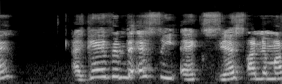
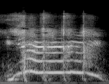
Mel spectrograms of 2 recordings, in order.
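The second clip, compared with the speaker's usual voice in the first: sudden high excited yay; excited cheer; 13 semitones higher than usual. Retold or imitated. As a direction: squeal it like you've won. Cheering at his promise.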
